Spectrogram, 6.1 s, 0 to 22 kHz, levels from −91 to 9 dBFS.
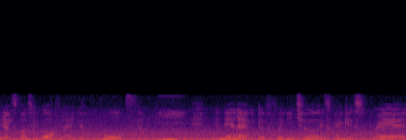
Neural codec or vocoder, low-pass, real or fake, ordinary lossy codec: none; 7.2 kHz; real; none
